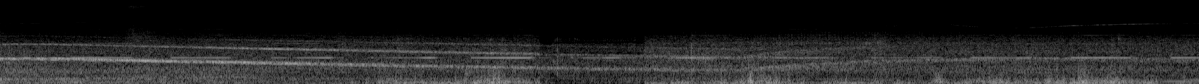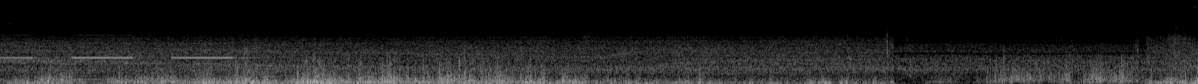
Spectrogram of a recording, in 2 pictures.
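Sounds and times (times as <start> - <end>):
fire truck siren: 0.0 - 21.0
truck engines rumbling: 0.0 - 23.9
reverse alarm beeping: 9.2 - 14.5.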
